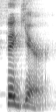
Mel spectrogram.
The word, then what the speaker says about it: figure: So you can add a little Y sound there, but there is no U even though there is the letter U. Figure.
